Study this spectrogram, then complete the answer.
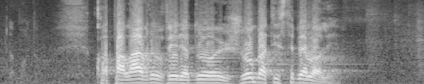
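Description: A man speaks through a microphone in a large room.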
